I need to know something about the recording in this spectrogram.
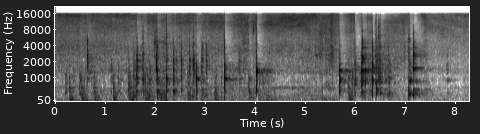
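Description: Metal parts clank and knock as a gearbox housing is handled.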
